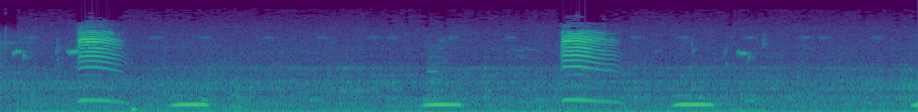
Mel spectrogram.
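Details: A Long-eared Owl, an individual with a notably nasal voice, gives soft, low, nasal hoots every one to two seconds, with two bursts of high, squeaky, wavering calls over a steady background hiss.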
